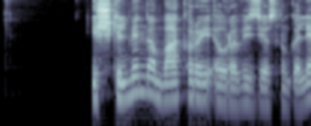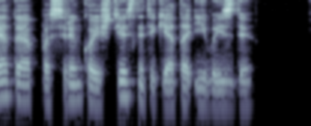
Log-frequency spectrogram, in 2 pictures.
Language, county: Lithuanian, Vilnius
